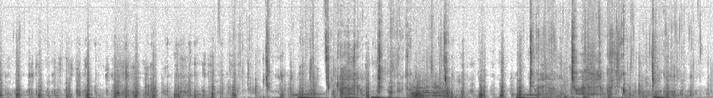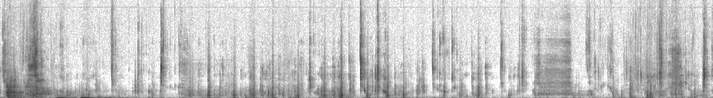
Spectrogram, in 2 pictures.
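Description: Close-miked chewing and wet mouth sounds of beef curry and rice eaten by hand: an irregular run of smacks and clicks.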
